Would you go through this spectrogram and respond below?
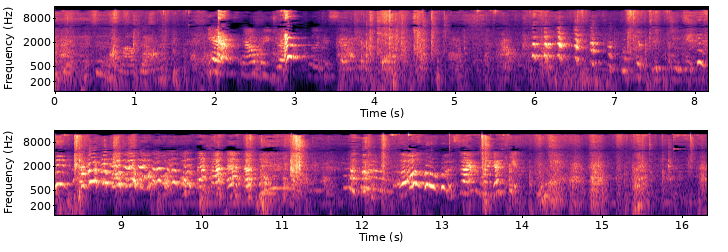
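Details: Domestic dogs at play, a Sheltie puppy a few months old with a yellow Labrador, giving bursts of harsh barks and growly yaps in uneven runs, with a person talking and laughing over the rough-and-tumble.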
